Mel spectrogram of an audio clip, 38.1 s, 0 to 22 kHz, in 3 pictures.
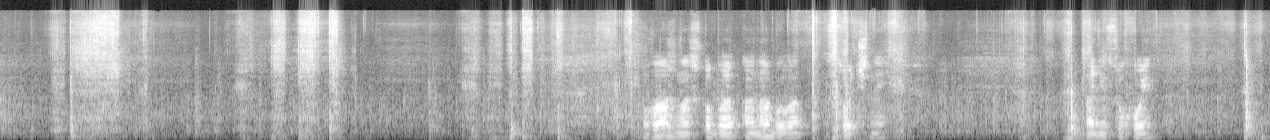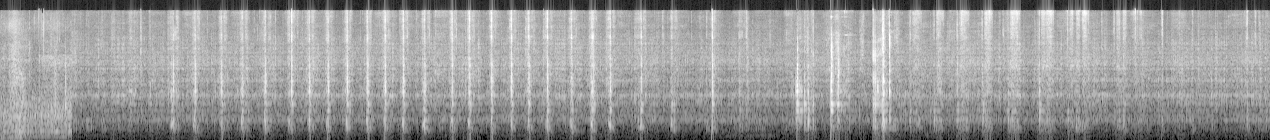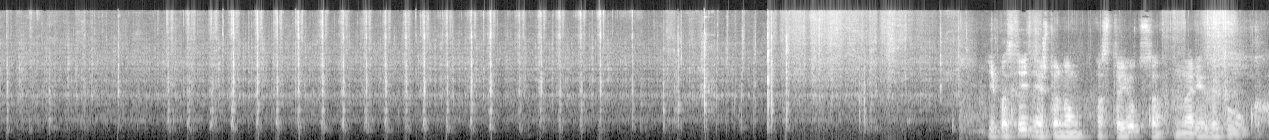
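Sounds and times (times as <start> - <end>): knife slicing carrot on plastic board: 4.6 - 6.4, 7.9 - 9.1, 10.1 - 11.4, 12.4 - 13.1.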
